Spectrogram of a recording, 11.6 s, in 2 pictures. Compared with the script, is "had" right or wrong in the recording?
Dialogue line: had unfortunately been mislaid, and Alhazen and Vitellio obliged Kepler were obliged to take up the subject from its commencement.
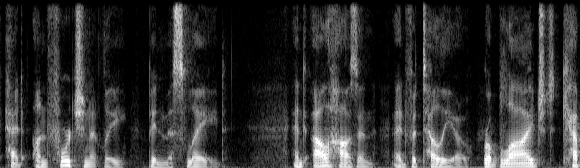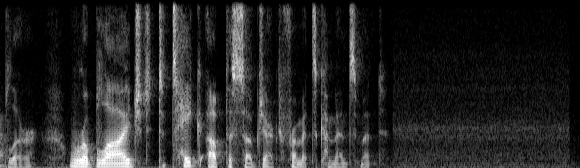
right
